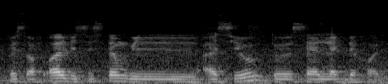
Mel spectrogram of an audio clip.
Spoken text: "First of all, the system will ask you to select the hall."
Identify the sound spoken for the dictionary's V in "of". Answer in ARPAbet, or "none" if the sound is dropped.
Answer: F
